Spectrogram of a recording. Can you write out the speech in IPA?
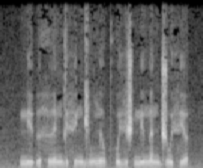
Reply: mʲɨʔɨ hɨe̯ŋɡɨfʲə ŋɡiwnɨo̯kʷʰɛvʲəʃ mʲunɛ nd͡ʒufʲə

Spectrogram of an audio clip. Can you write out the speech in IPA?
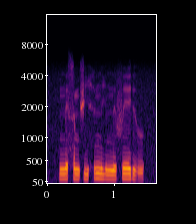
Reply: n̪esœmʃihy n̪iːn̪ɪfeː ɾʲʊ

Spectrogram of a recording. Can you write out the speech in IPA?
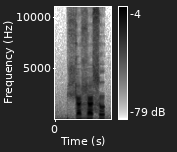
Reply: çæ˨ɮæ˦sə˦

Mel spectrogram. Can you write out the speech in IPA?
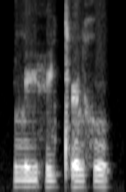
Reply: lihiʎtʼølxu

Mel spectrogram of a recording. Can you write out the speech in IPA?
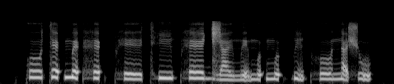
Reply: ko˦tɛ˦ʔ mɛ˦ʔhɛ˦ʔ pʰe˨ɪ̯tʰĩ˦pʰɛ˦ d͡ʑa˨ɪ̯mḛ˦˨mʊ˦ʔmʊ˦ʔ pĩ˦˨pʰo˦ nä̰˦˨ʃṵ˦˨

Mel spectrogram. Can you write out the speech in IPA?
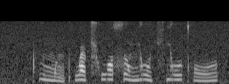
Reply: pʰi˥˨ mɤ̰˨˩ŋpʰwä˥˨ ʈ͡ʂʰwɔ˦ sɤ˥˨mjo˥˨ʊ̯ t͡ɕʰjo˦ʊ̯t̪ʰo˨˦ʊ̯

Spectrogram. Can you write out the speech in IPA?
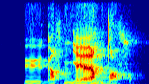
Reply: ʉɡəsˤ nʲɜːndˤusˤ

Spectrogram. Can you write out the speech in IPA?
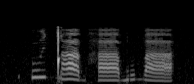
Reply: hu˦i̯ ɡ͡ǃaː˦˨bhaː˨bu˦baː˨

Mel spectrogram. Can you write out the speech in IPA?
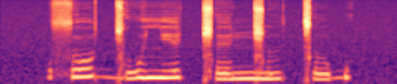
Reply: sɔ ɡ͡ǀo lʲɛ ǁɛ ŋ͡ǁɯ ǀɤb

